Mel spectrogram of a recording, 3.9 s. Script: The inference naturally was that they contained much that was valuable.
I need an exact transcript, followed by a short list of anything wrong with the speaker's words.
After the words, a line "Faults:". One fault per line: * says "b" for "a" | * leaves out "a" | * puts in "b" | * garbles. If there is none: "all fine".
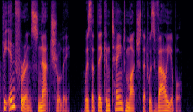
The inference naturally was that they contained much that was valuable.
Faults:
all fine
